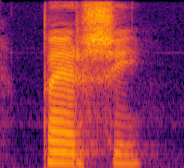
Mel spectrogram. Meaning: first
- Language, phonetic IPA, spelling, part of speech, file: Ukrainian, [ˈpɛrʃei̯], перший, adjective, Uk-перший.ogg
